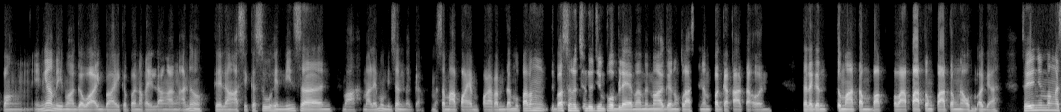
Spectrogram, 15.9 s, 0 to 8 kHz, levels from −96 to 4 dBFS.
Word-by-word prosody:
pang 105 -1 -5 0.2
yun 115 +1 -8
nga 165 - +4
may 120 -5 -1
mga 110 -1 -2
gawaing 105 -1 0
bahay 100 -1 -3
ka 105 - -7
pa 110 +1 -5
na 105 - -6
kailangang, 105 0 -4
ano, 115 +3 -4
kailangan 105 -2 -2
asikasuhin 115 +2 -4
minsan. 115 -2 +1 0.2
Ma 100 -1 -6
malay 105 +2 -4
mo 135 - -4
minsan 110 0 -4
nag 100 -1 -14
ah, - - -16
masama 105 -1 -1
pa 105 0 0
yung 100 -1 -4
pakiramdam 105 +2 -1
mo 125 - -4
parang, 145 +2 +1
'di 125 - -10
ba, 135 +3 +4
sunod-sunod 140 -2 +1
yung 135 -1 +1
problema, 120 -3 +4
may 120 0 -1
mga 120 0 +3
ganong 120 0 -5
klase 110 -1 +1
ng 115 0 -4
pagkakataon, 110 -1 0 0.4
talagang 120 0 +2 0.2
tumatambak, 110 -2 +3
pa 110 0 +3
patong-patong 115 -1 +4
na 110 - 0
kumbaga. 110 -3 -4 0.3
So 145 - +6
yun 165 +2 +5
yung 170 - -3
mga 160 -2 0
115 Hz, 180 wpm, -22 LUFS, 105-120 Hz, 0.4 s, So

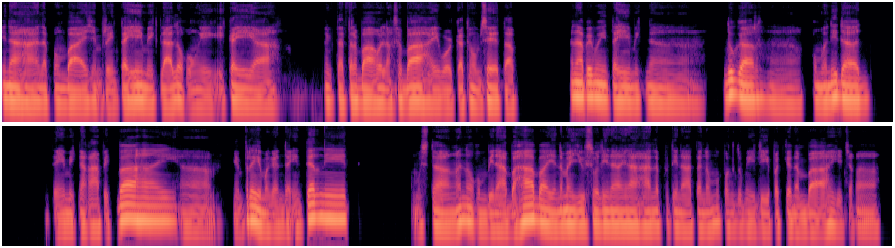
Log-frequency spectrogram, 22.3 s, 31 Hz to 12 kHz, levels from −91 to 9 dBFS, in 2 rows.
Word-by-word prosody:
hinahanap 85 -3 +2
mong 85 -1 -2
bahay, 85 0 +1
siyempre 80 -4 -5
yung 75 +1 -8
tahimik. 90 -2 +2
Lalo 85 +5 +2
kung, 75 -1 -6
eh, 75 -1 -6
ika'y, 85 -3 0
ah, 75 0 -3 0.6
nagtatrabaho 85 -1 0
lang 80 - -4
sa 80 +2 -4
bahay, 85 -2 +3
work 75 -1 -4
at - - -10
home 80 -4 -2
setup. 85 -4 0 0.7
Hanapin 110 -1 +5
mo 110 - +5
yung 100 -2 +2
tahimik 90 -1 0
na 95 -1 -2 0.8
lugar, 105 -4 +5
ah, 85 -2 -7
komunidad, 95 0 +3 1.0
tahimik 80 +1 -4
na 80 - -3
kapitbahay, 115 - +3
ah, 75 -3 -7 0.2
siyempre 80 +12 0
yung 80 - -1
magandang 75 +1 -5
internet. 125 +8 +3 0.7
Kamusta 90 -1 -3
ang 85 - -1
ano, 110 +1 +2
kung 85 -4 -5
binabaha 80 +9 +2
ba, 110 -3 +2
yan 85 -1 0
naman 95 +1 +3
usually 90 0 0
na 90 0 +1
hinahanap 90 -1 -1
mo, - - -18
tinatanong 80 -1 -4
mo 100 - -3
pag 85 -4 -9
lumilipat 80 0 -7
ka 80 - -3
ng 75 0 -4
bahay, 75 +2 -2
eh, - - -15
tsaka 80 +1 -8
85 Hz, 150 wpm, -23 LUFS, 80-95 Hz, 1.0 s, Hanapin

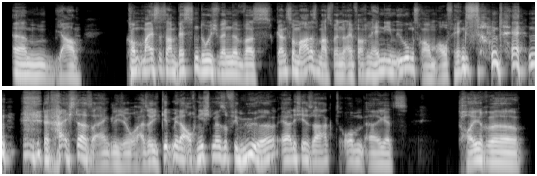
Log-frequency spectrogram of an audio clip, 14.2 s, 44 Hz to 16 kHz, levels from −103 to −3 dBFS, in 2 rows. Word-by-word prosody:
ähm, 100 -5 +1
ja, 95 -4 -2 0.6
kommt 130 +1 +1
meistens 140 0 +1
am 125 -1 +3
besten 135 +4 0
durch, 135 -3 +2
wenn 115 0 +2
du 110 -3 +1
was 100 -1 0
ganz 130 +3 -1
Normales 130 +4 +2
machst, 100 -4 -1
wenn 105 - -2
du 105 - -1
einfach 105 +1 -3
'n 115 - -3
Handy 130 +6 0
im 120 - -1
Übungsraum 140 - 0
aufhängst 120 - -1
und 230 -2 +2
dann 205 0 -1 0.4
reicht 155 -2 +1
das 150 -6 +4
eigentlich 95 0 -4
auch. 100 - -4
Also 110 +3 -3
ich 110 -2 -1
gebe 155 - +1
mir 160 - +2
da - - +5
auch 120 - -1
nicht 150 +2 0
mehr 155 -1 +1
so 145 0 -3
viel 135 -1 0
Mühe, 145 0 +3
ehrlich 125 +1 0
gesagt, 115 -2 -4
um, 115 -2 -5
äh, 100 -1 -5
jetzt 95 -1 -6 0.6
teure, 105 - +2
120 Hz, 185 wpm, -23 LUFS, 100-140 Hz, 0.6 s, da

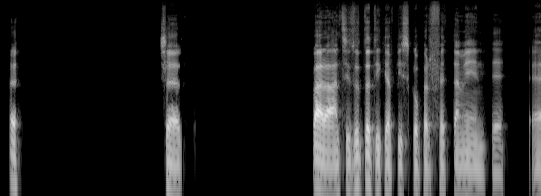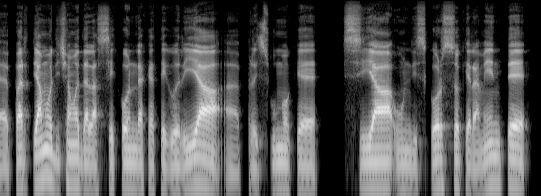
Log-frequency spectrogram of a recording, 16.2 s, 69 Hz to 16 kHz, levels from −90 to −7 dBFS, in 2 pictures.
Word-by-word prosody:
Eh. - - -1 2.1
Cer 80 -2 -1 2.0
Guarda, 80 -1 +6
anzitutto 85 +5 -3
ti - - -7
capisco - - -6
perfettamente. 75 -4 -8 0.3
Ehm, 75 +1 -6
partiamo, 110 +7 +3
diciamo, 100 +1 -1
dalla 85 -2 +1
seconda 85 +1 -2
categoria, 85 +5 +4
uhm, 70 -1 -9
presumo 85 +3 -6
che 80 -2 -1 0.3
sia 90 +1 +4
un 85 0 -6
discorso, 95 +4 -2
chiaramente, 95 +3 +1
85 Hz, 75 wpm, -25 LUFS, 80-95 Hz, 2.1 s, Guarda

